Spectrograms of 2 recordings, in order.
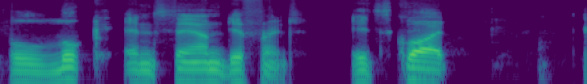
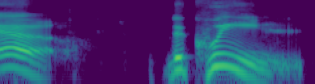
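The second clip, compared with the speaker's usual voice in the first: high, hammed-up English announcer; mock old radio English, pitched right up; pretend English accent; 11 semitones higher, slower than usual. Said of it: "pretending to sound English".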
